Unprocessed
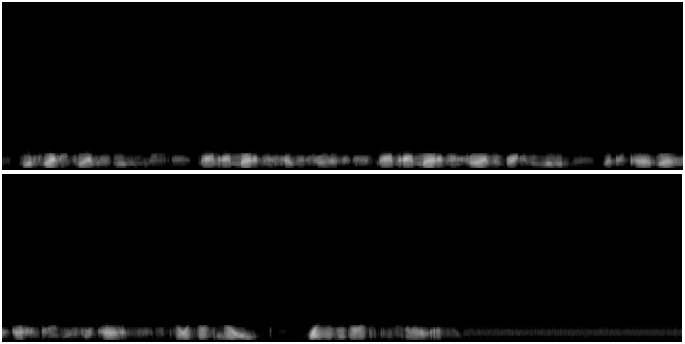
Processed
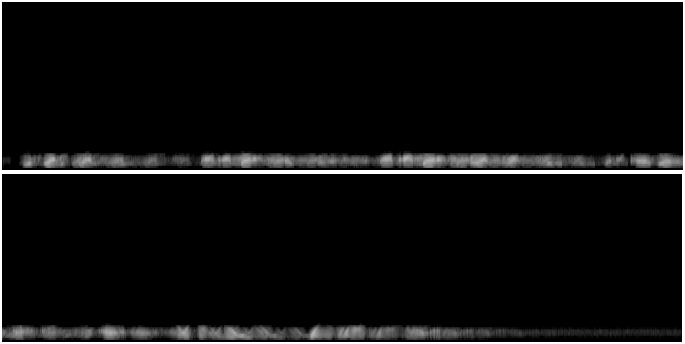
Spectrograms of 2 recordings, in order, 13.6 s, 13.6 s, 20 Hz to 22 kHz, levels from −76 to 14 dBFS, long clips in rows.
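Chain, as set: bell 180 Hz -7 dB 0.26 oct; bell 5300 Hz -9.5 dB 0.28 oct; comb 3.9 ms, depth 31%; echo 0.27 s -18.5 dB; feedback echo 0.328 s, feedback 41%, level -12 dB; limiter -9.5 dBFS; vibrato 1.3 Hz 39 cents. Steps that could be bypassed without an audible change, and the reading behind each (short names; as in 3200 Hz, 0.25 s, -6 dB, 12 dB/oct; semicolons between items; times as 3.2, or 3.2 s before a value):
bell 180 Hz: input band starts at 600 Hz; bell 5300 Hz: input band ends at 2000 Hz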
